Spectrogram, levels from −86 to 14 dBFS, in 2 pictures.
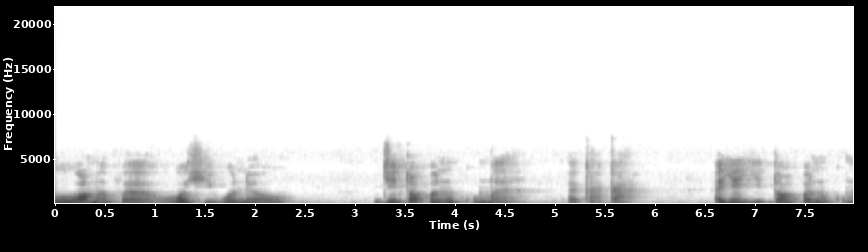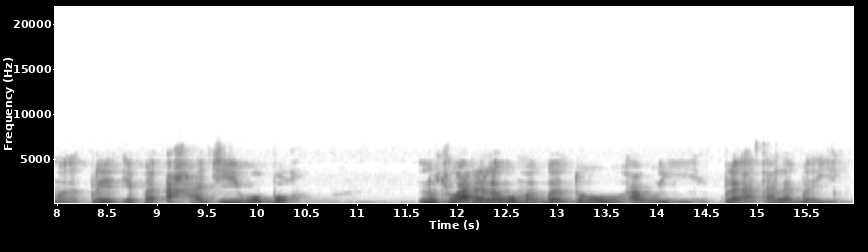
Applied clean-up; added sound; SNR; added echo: none; none; none; reverberation time 0.5 s.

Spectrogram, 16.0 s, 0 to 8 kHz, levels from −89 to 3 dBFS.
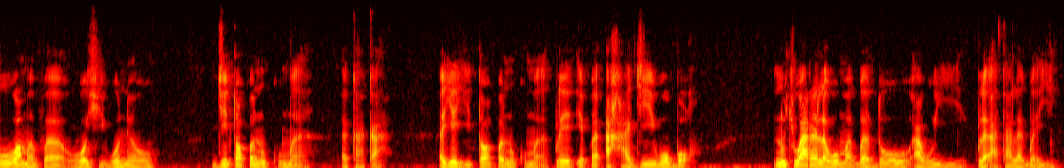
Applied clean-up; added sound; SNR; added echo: none; none; none; none.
